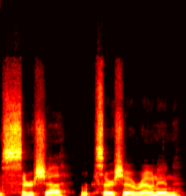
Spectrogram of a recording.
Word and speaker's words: Saoirse Ronan: They have Laurie Metcalf as the main character's mother, and I believe you pronounce her name Saoirse Ronan.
